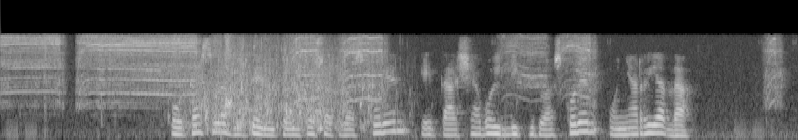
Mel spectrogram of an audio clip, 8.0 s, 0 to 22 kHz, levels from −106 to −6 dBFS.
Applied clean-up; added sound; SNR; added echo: none; Camera + Water / Splash, splatter; 1 dB; none.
